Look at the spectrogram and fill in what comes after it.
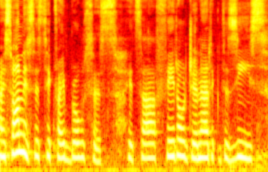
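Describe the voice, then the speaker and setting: With a non-native accent, a woman talks at a moderate pace in a high-pitched, flat monotone. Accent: foreign. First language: not English. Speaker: patient advocate parent. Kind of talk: prepared statement. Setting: press conference. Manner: halting.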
